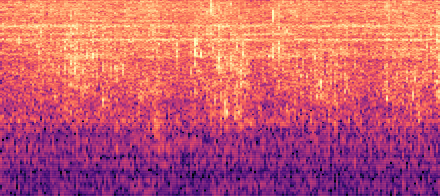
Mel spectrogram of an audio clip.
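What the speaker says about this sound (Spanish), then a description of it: "Ahora ya podemos abrir nuevamente el grifo y retiramos el jabón" Water runs steadily from a sink tap as soap is rinsed off hands, a continuous close splashing hiss with no talking.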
